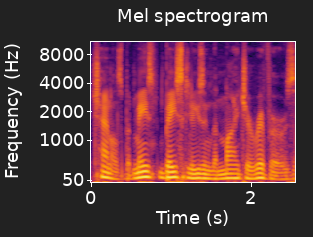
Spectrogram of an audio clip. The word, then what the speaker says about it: Niger: all sorts of channels, but basically using the Niger River, as it's actually pronounced, the Niger River.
